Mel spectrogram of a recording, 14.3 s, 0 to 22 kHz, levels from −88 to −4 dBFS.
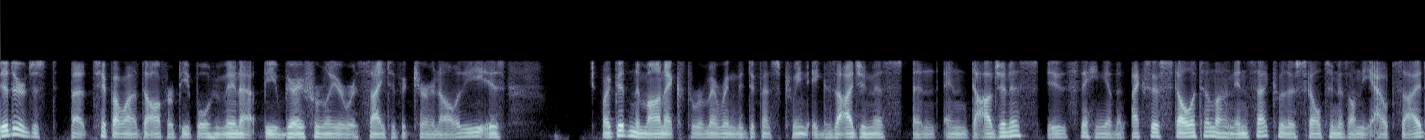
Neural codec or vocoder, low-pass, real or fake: codec, 16 kHz, 0.5 kbps, FunCodec, trained on LibriTTS, 25 frames a second; 3.6 kHz; fake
